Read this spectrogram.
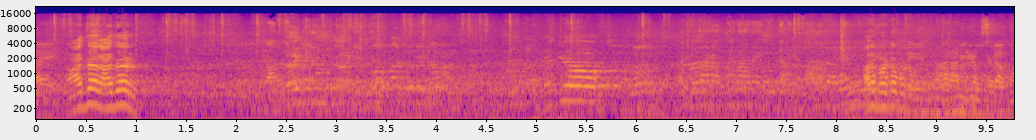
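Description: Men shout loudly nearby, calling out over a crowd.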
